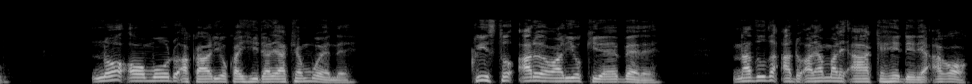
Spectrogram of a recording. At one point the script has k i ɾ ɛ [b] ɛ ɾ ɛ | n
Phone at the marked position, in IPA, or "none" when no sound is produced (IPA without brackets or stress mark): b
